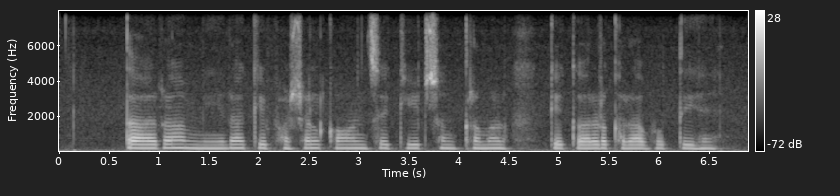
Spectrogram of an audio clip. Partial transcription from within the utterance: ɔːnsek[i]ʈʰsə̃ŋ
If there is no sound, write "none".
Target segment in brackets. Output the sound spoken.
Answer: iː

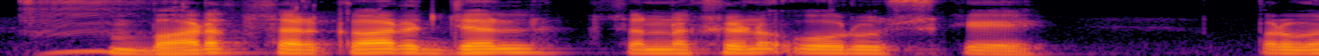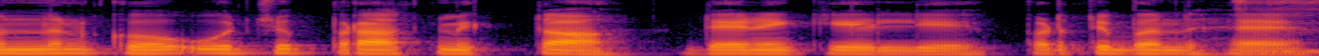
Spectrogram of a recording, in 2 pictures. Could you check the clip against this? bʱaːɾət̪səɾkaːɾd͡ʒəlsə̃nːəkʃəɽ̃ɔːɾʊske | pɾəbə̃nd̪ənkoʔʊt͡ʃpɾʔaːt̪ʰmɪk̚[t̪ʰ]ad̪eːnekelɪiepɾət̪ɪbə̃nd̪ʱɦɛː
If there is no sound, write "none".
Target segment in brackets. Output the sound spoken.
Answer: t̪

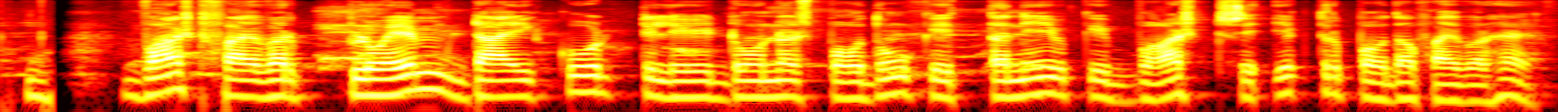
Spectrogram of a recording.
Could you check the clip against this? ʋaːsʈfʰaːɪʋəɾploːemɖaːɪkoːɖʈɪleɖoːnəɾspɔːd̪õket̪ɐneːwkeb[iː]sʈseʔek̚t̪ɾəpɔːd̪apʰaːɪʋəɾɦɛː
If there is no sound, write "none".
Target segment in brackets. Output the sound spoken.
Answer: aː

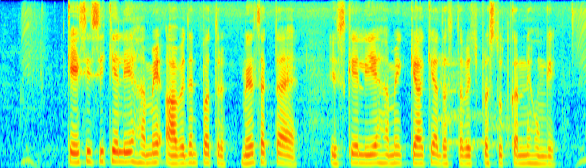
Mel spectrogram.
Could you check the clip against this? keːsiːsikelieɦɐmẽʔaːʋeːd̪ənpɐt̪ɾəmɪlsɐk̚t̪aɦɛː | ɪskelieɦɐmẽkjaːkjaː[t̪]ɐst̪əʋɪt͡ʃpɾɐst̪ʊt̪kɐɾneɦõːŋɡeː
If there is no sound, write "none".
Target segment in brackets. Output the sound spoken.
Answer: d̪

